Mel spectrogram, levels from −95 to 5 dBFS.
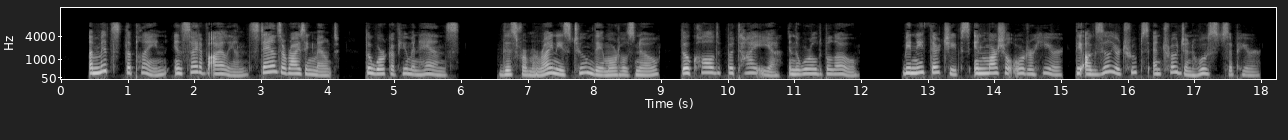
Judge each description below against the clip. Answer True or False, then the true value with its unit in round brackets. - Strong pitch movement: True (5.9 semitones)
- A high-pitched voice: True (200 Hz)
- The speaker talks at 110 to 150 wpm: True (145 wpm)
